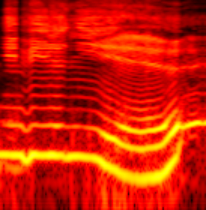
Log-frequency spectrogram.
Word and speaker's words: Villeneuve: Villeneuve. Whose name, when pronounced correctly, sounds like a lot of sneezes that I've let out.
